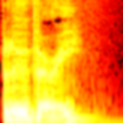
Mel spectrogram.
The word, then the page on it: blueberry: British English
